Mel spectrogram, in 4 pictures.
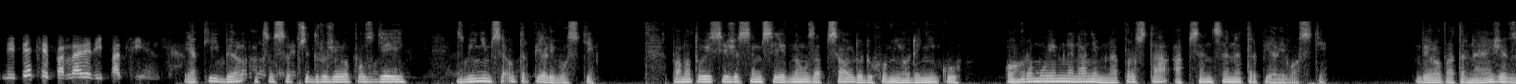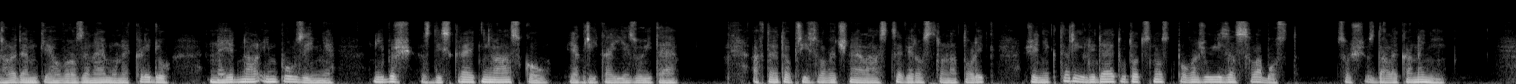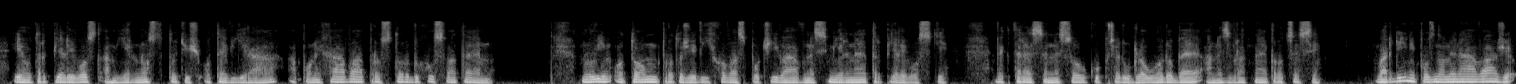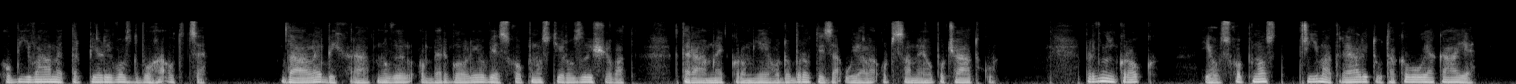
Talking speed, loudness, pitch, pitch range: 125 wpm, -21 LUFS, 105 Hz, 95-115 Hz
